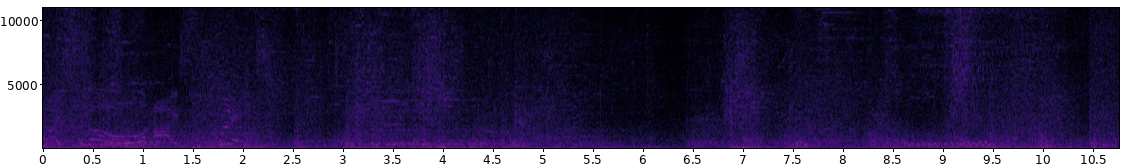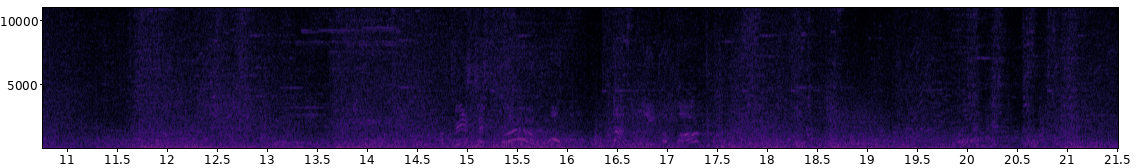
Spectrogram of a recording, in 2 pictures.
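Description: Magic blasts crackle and boom in rapid bursts.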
